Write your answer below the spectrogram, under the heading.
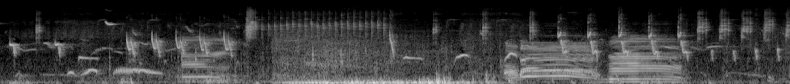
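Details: Tame village cattle walking in a herd along a village road toward their pen in the morning give drawn-out, arching harmonic moos, two long ones a few seconds apart, with many bird chirps and whistles and a brief rushing noise.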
